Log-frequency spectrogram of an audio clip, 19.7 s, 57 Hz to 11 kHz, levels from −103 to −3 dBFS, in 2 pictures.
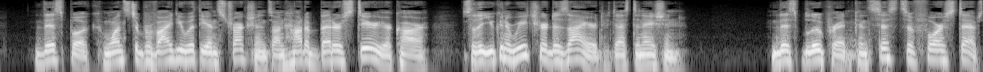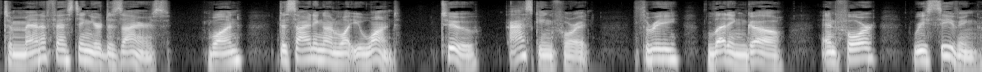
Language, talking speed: English, 155 wpm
